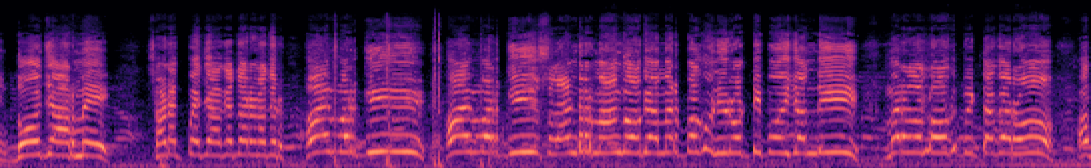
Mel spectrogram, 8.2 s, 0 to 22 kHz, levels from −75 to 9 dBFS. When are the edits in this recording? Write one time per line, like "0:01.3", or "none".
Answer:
none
